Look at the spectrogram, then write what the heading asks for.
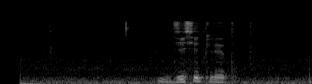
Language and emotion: Russian, neutral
